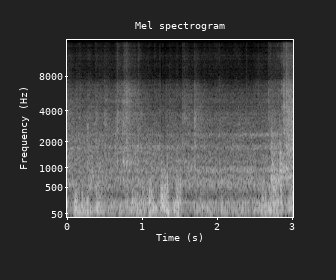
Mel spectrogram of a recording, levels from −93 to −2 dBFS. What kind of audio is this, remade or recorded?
remade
